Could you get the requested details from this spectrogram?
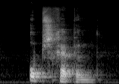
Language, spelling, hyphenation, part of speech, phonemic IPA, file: Dutch, opscheppen, op‧schep‧pen, verb, /ˈɔpˌsxɛ.pə(n)/, Nl-opscheppen.ogg
- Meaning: 1. to serve up (food) from cooking utensils into crockery used for eating, to scoop (food) onto one's or someone else's plate or other vessel 2. to brag, to boast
